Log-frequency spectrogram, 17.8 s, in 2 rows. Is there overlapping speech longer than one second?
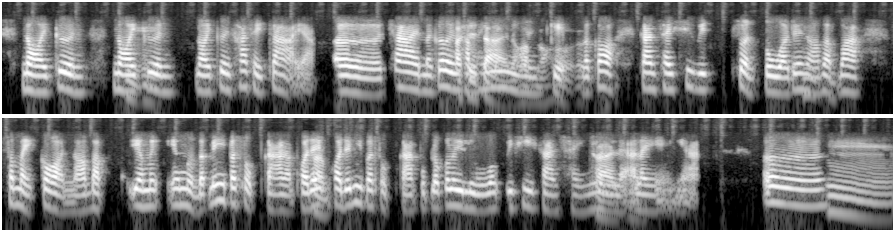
Yes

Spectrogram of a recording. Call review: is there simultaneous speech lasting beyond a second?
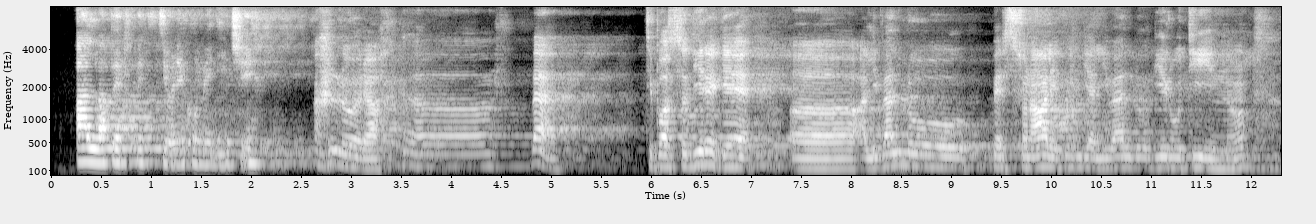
No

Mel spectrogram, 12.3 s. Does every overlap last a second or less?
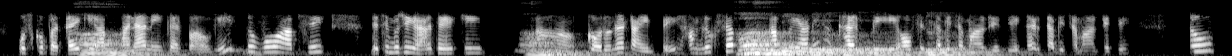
No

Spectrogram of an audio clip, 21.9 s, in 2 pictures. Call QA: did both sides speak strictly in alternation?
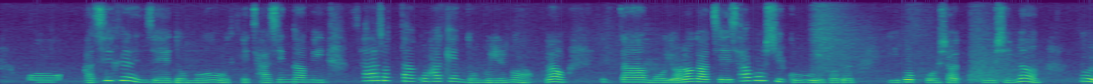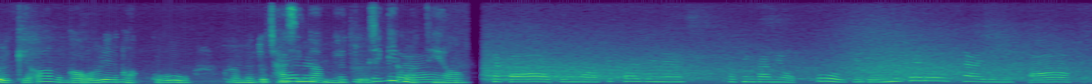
No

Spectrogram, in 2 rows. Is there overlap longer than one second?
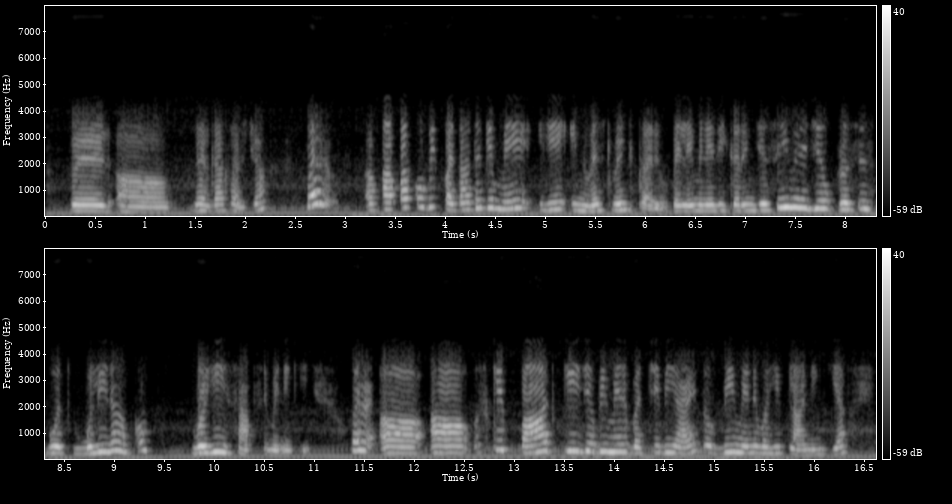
No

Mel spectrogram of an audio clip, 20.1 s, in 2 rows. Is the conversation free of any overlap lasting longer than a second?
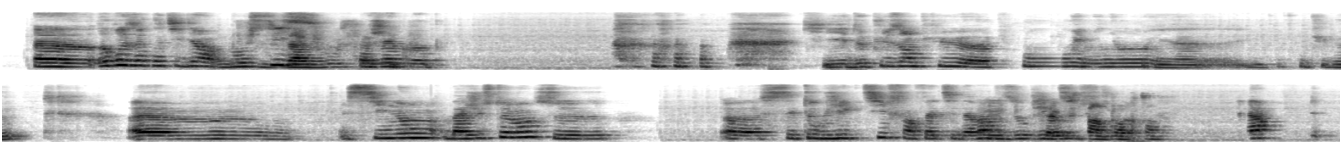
No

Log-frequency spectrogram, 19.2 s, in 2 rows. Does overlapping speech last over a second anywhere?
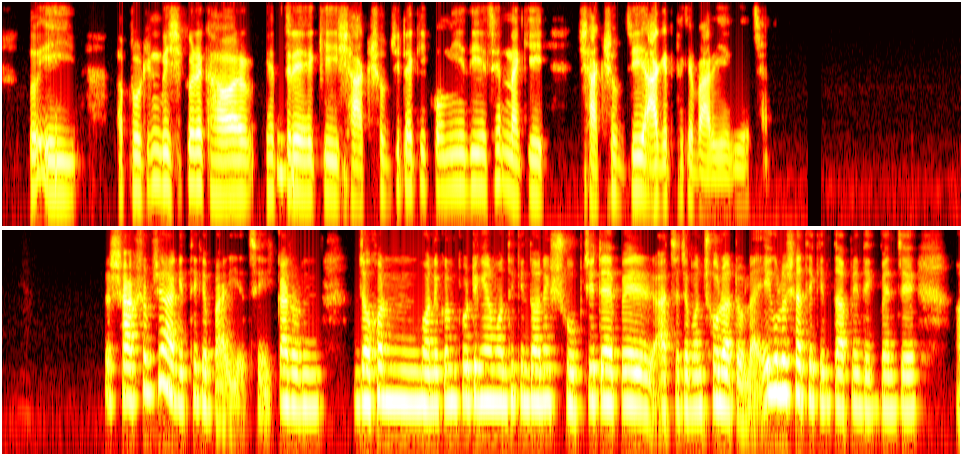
No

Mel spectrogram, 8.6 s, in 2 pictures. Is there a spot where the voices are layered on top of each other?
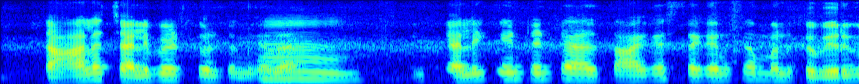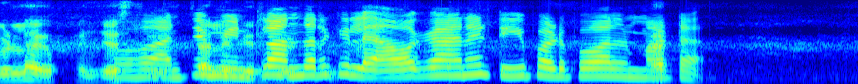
Yes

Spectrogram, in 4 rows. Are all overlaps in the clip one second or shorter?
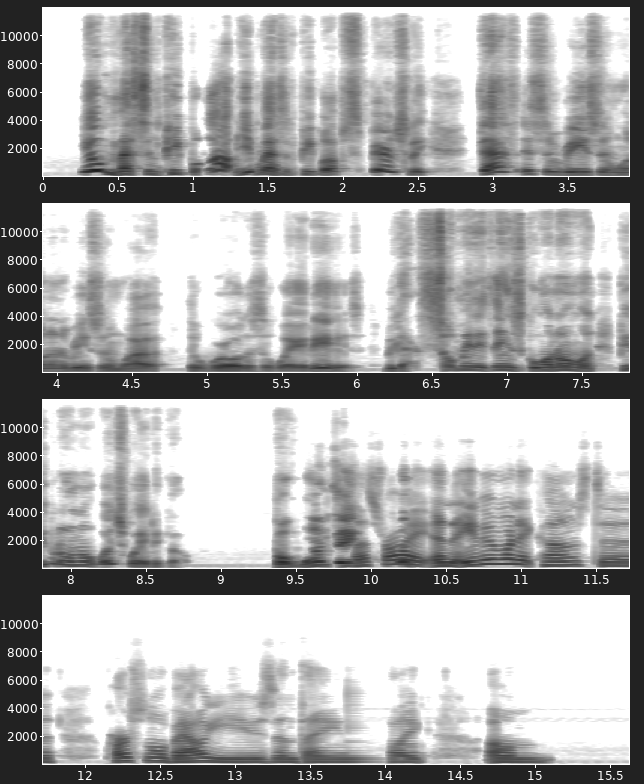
Yes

